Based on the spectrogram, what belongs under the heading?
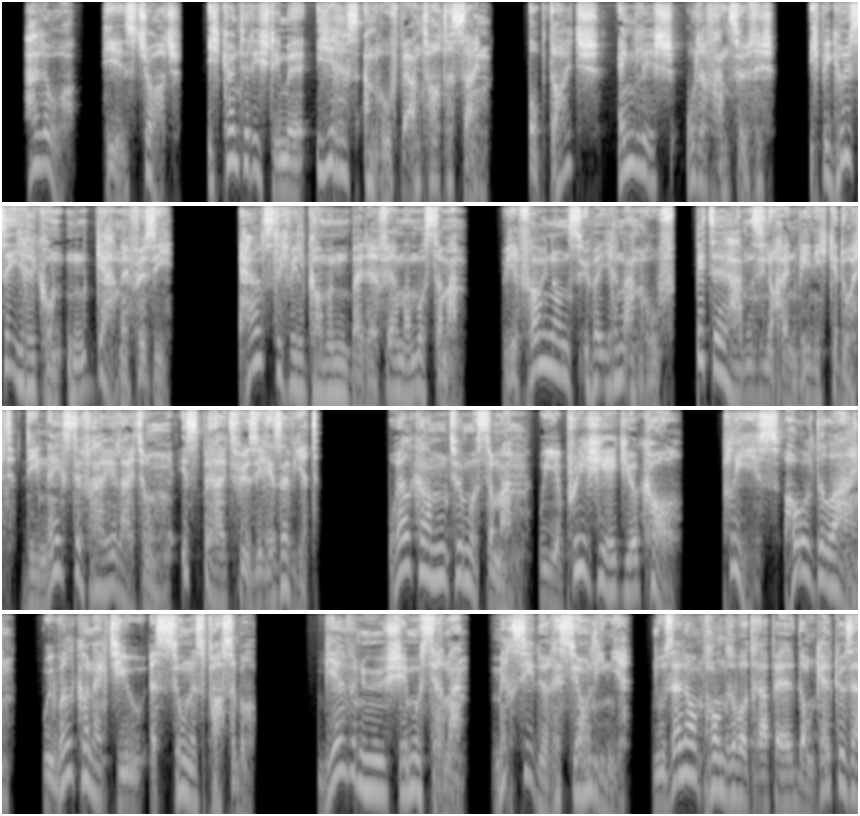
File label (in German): Telefonansagen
